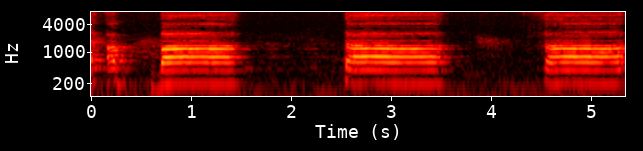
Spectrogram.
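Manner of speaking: letters held very long and loud; slow loud tajweed demonstration; drawn-out recitation. Shown as a demonstration. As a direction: stretch each letter for students to copy. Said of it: "इसको हम बंद किया".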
